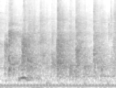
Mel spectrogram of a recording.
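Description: A short burst of applause from a small group in a recording studio, a soft, continuous patter of hands clapping that swells and dips in uneven waves, fairly quiet and with no voices over it.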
